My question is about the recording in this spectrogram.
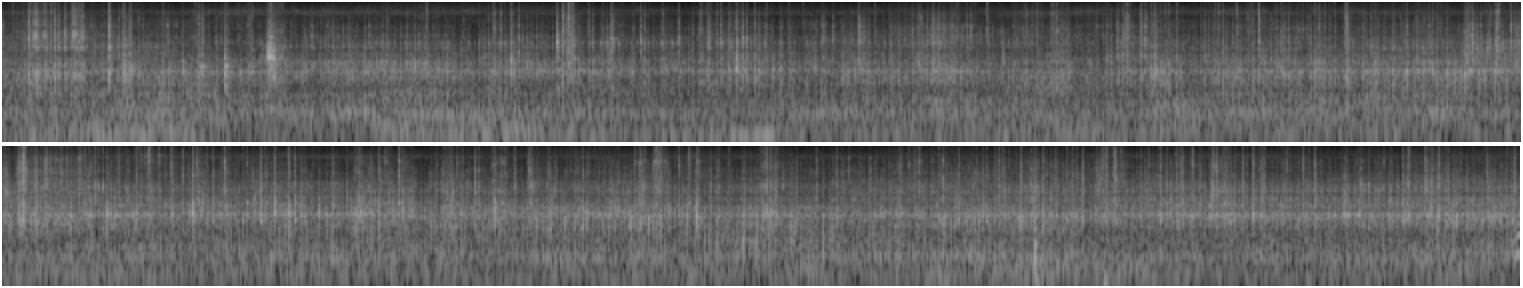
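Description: Several HEXBUG Nano Nitro vibrating robot bugs buzzing and rattling steadily as they skitter over plastic track and habitat pieces, with a dense patter of small clicks.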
